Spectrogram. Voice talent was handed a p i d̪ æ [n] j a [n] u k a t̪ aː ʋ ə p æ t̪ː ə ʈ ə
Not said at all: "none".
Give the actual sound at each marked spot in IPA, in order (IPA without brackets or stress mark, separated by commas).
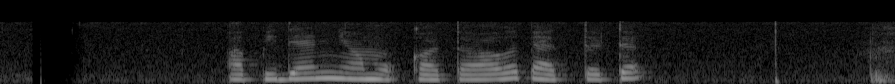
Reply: n, m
